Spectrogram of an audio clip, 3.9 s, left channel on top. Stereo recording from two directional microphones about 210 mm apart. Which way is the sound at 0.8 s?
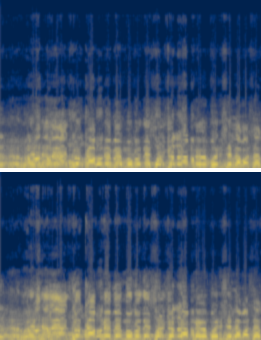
55° right (ahead or behind).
